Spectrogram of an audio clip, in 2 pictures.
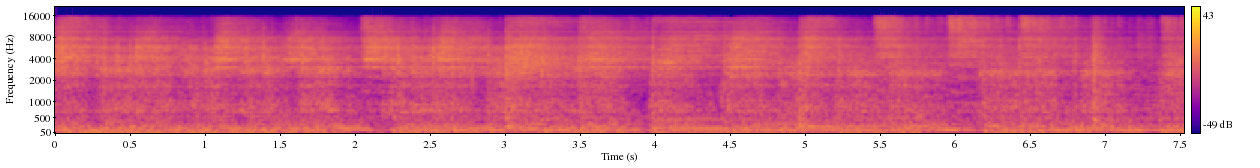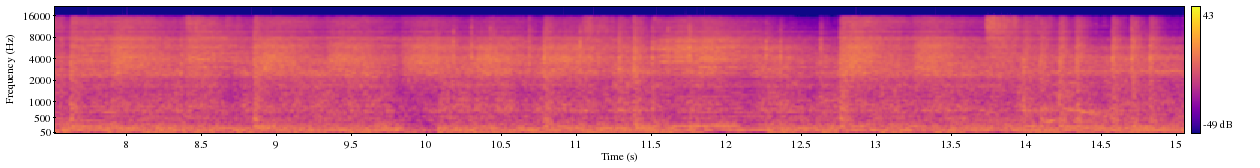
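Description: Heavy metal band playing live, heard from the audience: distorted electric guitars, bass and a pounding drum kit, loud and dense throughout.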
